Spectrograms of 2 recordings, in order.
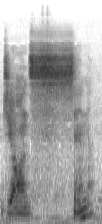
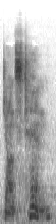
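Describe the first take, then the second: First: The name is said without a t sound. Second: The name is said with a t sound. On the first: The speaker calls it wrong. "I'm saying that just to irritate Tom" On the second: The speaker calls it right. "A ton of people mispronounce that"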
